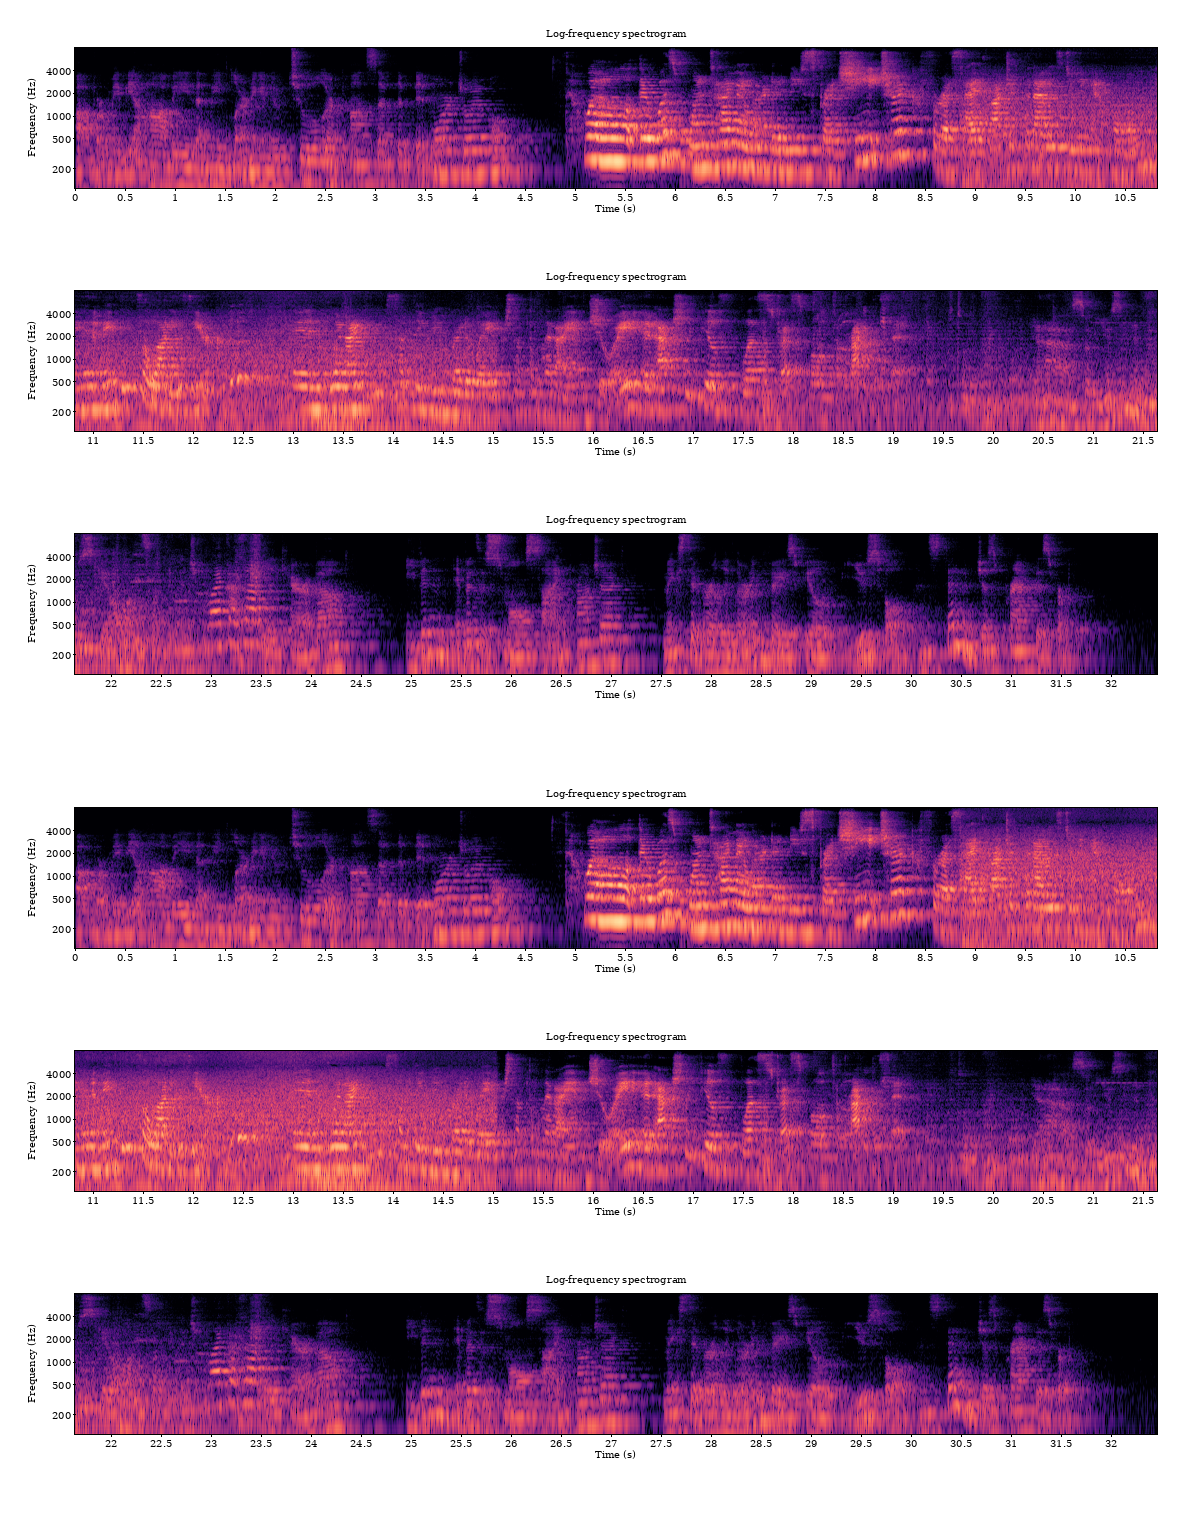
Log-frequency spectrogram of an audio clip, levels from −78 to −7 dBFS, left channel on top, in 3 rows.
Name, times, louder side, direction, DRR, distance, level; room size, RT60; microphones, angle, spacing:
voice 1, 0.0-4.3 13.2-13.5 20.4-24.3 24.9-27.1 27.5-31.6, left 1 dB, 35° left, -3 dB, 1.9 m, -34 dB
voice 2, 4.9-12.3 13.0-19.1, equal, 60° right, 0 dB, 2.1 m, -24 dB
sound 1, 8.8-15.1, right 6 dB, 45° right, 0.3 m, -29 dB
sound 2, 12.2-23.5, equal, 60° left, 1.1 m, -36 dB
9.5 x 5.4 x 6.9 m, 1.1 s
head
